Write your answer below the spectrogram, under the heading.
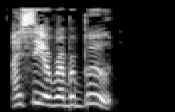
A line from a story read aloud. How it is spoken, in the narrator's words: Crawling down below, one of the men hollered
